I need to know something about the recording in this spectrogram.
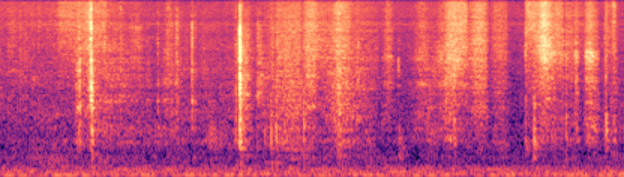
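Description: A book page rustles as it is turned.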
